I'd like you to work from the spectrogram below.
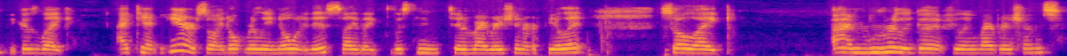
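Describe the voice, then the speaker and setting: A ten-year-old girl talking as a podcast guest, telling stories in a chatty way with many "like" fillers and quoting other kids in lively voices. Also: on the high side, poor audio. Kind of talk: casual chat.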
